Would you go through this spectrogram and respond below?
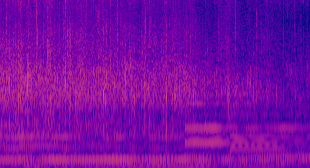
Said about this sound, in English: And then, let's applaud for him one more time.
